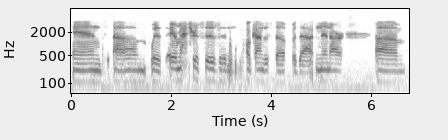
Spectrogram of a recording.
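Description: A slightly hoarse man, a family ministries pastor, calling in to tell an upbeat, enthusiastic story full of fillers. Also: on the low side, completely flat delivery, takes it slowly. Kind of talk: casual phone-in report. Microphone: phone call. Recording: tinny phone line.

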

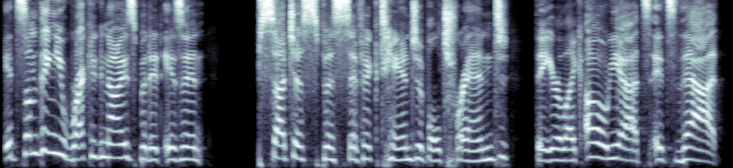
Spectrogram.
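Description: A woman's voice: mid-range voice, normal speed, dry recording, studio quality. A woman co-hosting a podcast, discussing films casually in a conversational, lightly amused way. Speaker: podcast co-host reviewing films.

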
